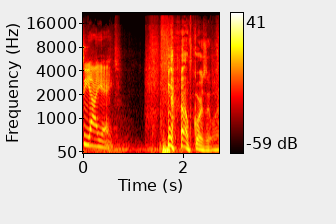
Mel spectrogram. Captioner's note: laugh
